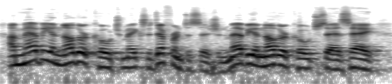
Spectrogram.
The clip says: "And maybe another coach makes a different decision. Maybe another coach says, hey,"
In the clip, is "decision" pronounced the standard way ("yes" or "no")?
yes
